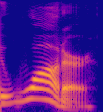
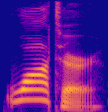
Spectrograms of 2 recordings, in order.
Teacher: In American English, people might say water with a d sound, while in British English, it's often water with a t sound.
